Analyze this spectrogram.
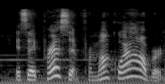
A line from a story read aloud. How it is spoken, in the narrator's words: exclaimed the boy half breathlessly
